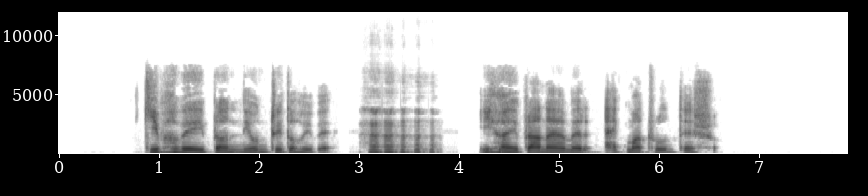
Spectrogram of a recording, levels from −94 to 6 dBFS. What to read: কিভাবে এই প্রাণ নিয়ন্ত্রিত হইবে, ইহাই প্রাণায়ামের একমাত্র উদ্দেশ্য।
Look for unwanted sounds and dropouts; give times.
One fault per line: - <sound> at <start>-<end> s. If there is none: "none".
- laugh at 3.0-3.8 s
